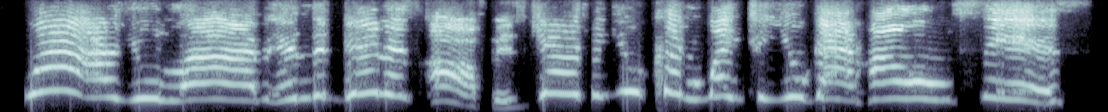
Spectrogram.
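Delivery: high-pitched incredulous rebuke; worked-up, high exclamation of disbelief; exasperated scolding. Retold or imitated. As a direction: scold her like you can't believe it. Acting out scolding Jasmine for going live.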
